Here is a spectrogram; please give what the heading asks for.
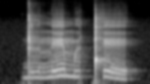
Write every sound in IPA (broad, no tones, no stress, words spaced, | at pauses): ɖɨn̪e mɨǃʰe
